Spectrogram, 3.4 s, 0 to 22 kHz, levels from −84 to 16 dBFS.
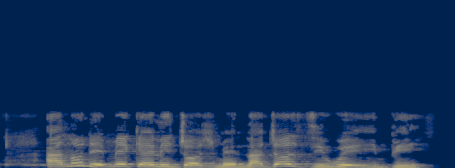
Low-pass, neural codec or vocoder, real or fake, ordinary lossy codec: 7.2 kHz; none; real; none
